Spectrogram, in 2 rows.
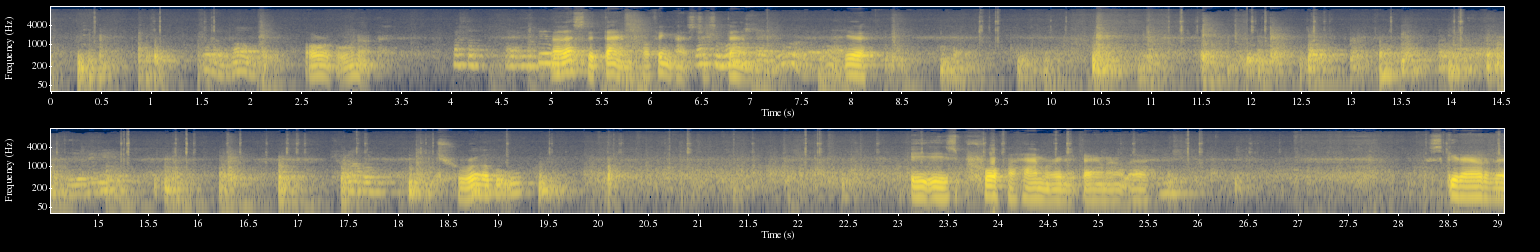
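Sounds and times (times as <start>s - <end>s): footsteps in a corridor: 0.0s - 2.6s, 4.4s - 29.0s.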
